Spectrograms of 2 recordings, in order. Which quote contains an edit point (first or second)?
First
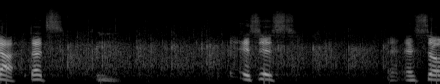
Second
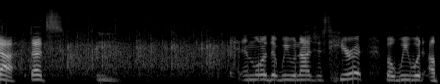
second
